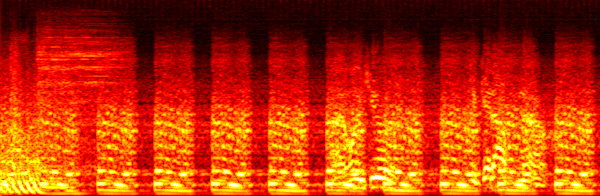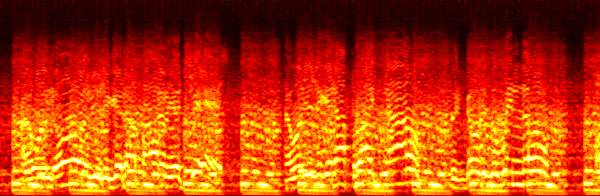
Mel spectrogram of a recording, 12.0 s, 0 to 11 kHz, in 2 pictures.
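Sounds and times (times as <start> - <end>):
rave dance track: 0.0 - 12.0
steady bass note: 0.0 - 12.0.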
